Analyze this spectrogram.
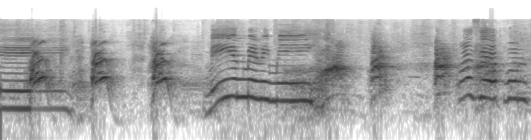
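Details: Household pack of small dogs, Salmon the Chihuahua and Zeppelin among them, trade short barks and one longer rising then level whine, the calls coming in clusters about every second amid a person's chatter.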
